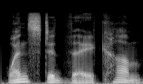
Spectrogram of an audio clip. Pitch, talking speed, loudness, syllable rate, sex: 90 Hz, 165 wpm, -17 LUFS, 3.9 syllables/s, male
